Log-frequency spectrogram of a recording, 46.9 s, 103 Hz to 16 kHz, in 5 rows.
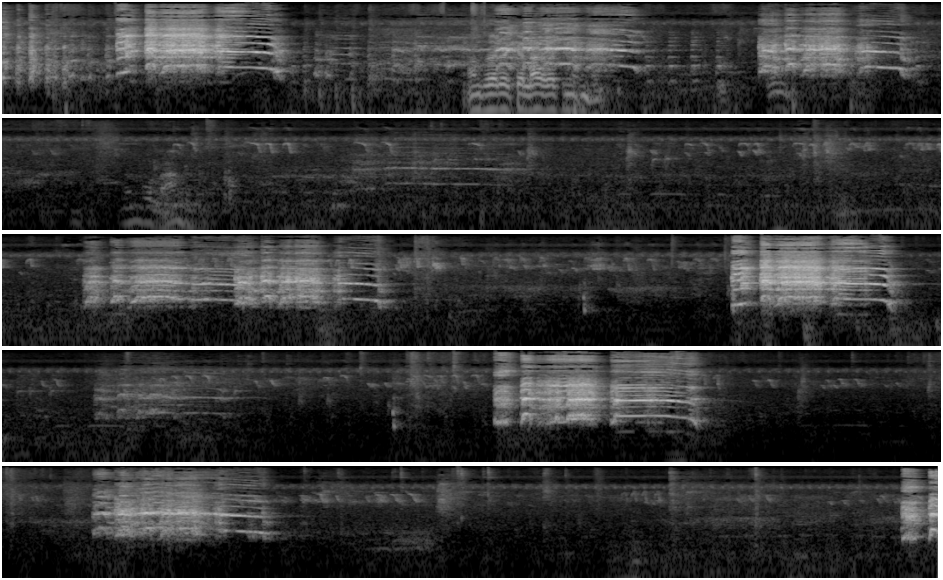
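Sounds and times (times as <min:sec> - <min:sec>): rooster crowing: 0:01.1 - 0:02.9, 0:03.9 - 0:06.6, 0:07.6 - 0:09.3, 0:12.9 - 0:14.6, 0:19.6 - 0:22.7, 0:26.1 - 0:27.9, 0:33.1 - 0:35.3, 0:38.4 - 0:40.4, 0:46.5 - 0:46.9.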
